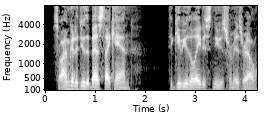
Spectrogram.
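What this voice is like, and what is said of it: Hoarse, strained, partly lost voice. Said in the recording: “I lost my voice over the weekend ... I apologize in advance if I am not completely clear with my words, or if I stumble on some words, or if I'm coughing”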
